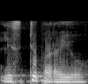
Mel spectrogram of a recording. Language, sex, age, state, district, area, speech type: Malayalam, male, 18-30, Kerala, Wayanad, rural, read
